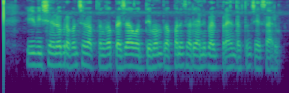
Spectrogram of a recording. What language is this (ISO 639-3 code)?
tel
